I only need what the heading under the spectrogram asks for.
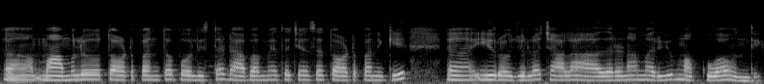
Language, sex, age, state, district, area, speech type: Telugu, female, 30-45, Andhra Pradesh, N T Rama Rao, urban, spontaneous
